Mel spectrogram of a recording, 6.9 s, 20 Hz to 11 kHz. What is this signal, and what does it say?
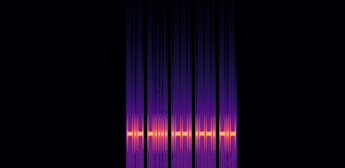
Morse code, heard as a keyed tone, about 36 wpm, 700 Hz. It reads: K6PPK
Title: USA Call Signs - 5 Characters - Repeated 3x - 35wpm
